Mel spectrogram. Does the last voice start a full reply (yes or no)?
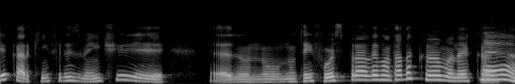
no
